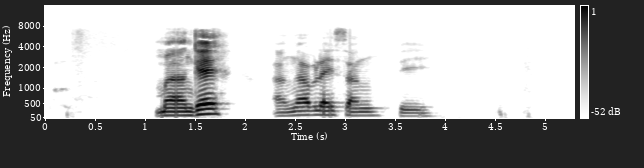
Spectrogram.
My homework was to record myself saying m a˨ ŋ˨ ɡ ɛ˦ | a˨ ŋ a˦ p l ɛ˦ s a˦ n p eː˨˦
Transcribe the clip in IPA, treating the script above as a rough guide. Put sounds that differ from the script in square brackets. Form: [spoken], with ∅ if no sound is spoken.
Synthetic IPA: m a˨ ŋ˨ ɡ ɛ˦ | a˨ ŋ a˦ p l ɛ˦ s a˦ [ŋ] p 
